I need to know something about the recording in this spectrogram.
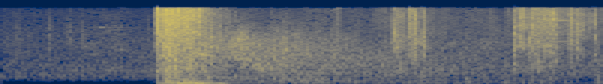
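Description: Gunshots fire with a loud booming crack.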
